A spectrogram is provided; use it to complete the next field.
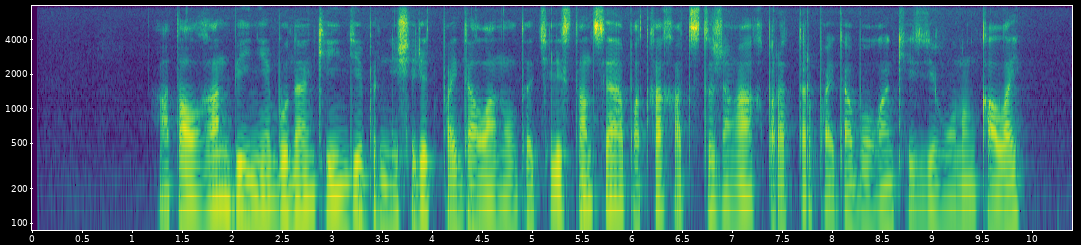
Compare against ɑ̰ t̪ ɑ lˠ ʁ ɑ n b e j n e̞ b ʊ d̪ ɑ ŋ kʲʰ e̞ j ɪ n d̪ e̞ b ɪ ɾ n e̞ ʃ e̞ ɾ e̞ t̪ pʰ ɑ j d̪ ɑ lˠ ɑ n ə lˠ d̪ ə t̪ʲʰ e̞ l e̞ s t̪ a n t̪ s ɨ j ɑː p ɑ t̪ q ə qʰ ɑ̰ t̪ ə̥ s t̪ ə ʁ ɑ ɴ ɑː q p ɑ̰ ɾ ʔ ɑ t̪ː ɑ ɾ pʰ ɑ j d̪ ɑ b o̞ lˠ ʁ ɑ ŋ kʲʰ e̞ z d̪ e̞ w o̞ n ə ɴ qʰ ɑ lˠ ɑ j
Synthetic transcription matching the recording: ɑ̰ t̪ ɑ lˠ ʁ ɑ n b e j n e̞ b ʊ d̪ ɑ ŋ kʲʰ e̞ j ɪ n d̪ e̞ b ɪ ɾ n e̞ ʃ e̞ ɾ e̞ t̪ pʰ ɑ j d̪ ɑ lˠ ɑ n ə lˠ d̪ ə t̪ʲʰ e̞ l e̞ s t̪ a n t̪ s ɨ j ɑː p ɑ t̪ q ɑ qʰ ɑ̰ t̪ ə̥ s t̪ ə ʒ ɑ ɴ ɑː q p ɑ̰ ɾ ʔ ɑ t̪ː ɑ ɾ pʰ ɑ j d̪ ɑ b o̞ lˠ ʁ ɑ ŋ kʲʰ e̞ z d̪ e̞ w o̞ n ə ɴ qʰ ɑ lˠ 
